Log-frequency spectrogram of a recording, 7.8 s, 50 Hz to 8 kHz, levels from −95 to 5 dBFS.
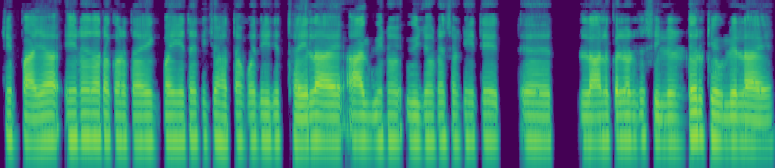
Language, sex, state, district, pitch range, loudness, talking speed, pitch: Marathi, male, Maharashtra, Nagpur, 120-125 Hz, -18 LUFS, 185 wpm, 125 Hz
